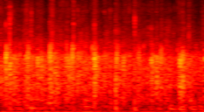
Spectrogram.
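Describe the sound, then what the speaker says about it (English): An audience at a health care workforce summit panel applauding the panelists, a dense, steady clapping from a moderately sized crowd lasting about two seconds, fairly loud and without speech. "please join me in giving a round of applause to our panelists."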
